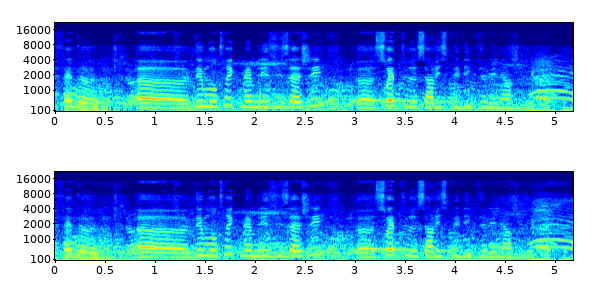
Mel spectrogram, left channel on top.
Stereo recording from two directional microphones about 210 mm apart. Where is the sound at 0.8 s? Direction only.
5° left (ahead or behind).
